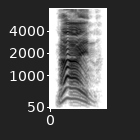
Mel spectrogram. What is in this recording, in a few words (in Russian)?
Medic no, ru; «Nein!» (Перевод: «Нет!»)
